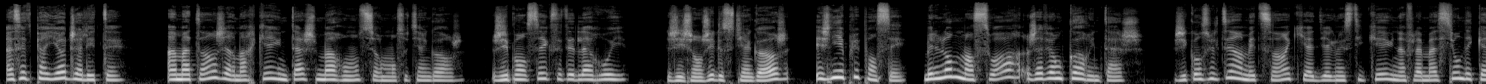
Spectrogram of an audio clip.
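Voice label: French, female, narration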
